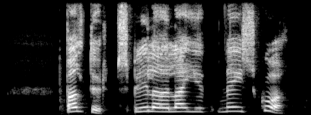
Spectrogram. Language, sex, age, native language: Icelandic, female, 40-49, Icelandic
